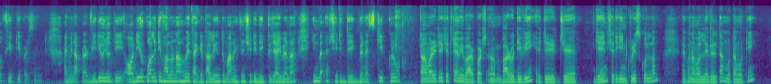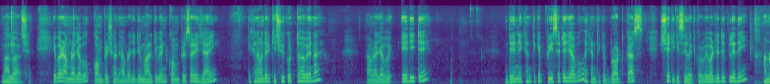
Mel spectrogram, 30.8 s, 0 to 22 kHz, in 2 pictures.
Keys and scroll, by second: 4.9 KP_1, 5.0 KP_2, 7.9 space, 14.2 space, 30.4 space.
